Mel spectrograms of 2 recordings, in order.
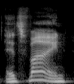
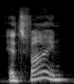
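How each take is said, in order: First: Said in the usual way. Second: Sarcastic. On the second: Real, not acted. Sarcastic repeat after Tate comparison.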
